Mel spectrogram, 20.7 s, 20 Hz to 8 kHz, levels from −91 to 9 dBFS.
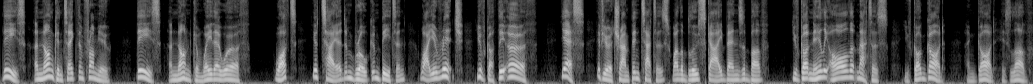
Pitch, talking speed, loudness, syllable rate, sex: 135 Hz, 155 wpm, -18 LUFS, 4.4 syllables/s, male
